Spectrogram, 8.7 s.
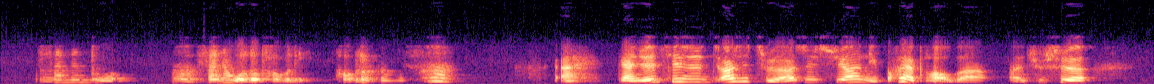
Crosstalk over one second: none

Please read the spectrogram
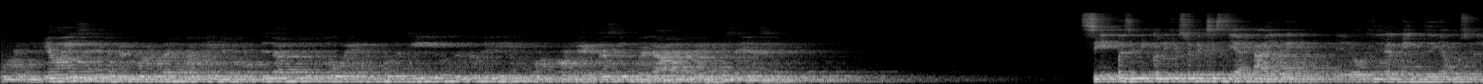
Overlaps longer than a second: none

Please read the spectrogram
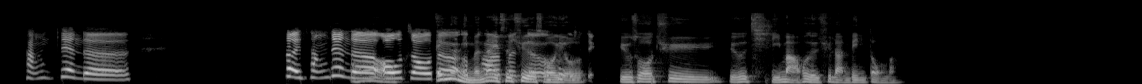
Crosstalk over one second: present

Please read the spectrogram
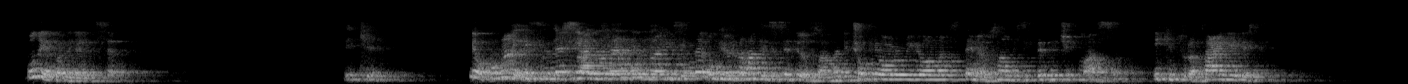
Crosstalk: present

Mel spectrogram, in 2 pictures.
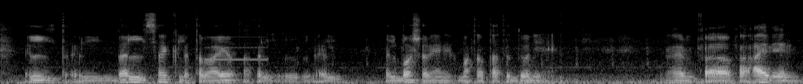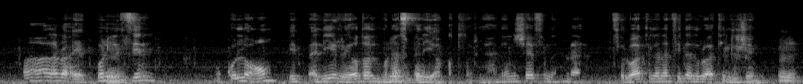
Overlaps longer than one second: none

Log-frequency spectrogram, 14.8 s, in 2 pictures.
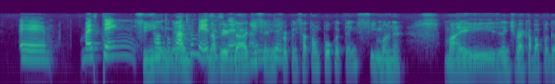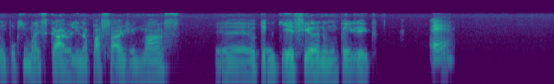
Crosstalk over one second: present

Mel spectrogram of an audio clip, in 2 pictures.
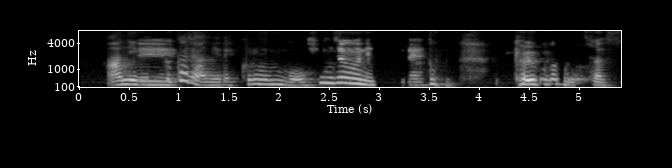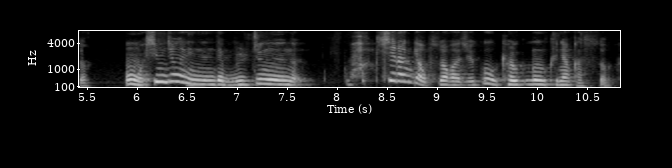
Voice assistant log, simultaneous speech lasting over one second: none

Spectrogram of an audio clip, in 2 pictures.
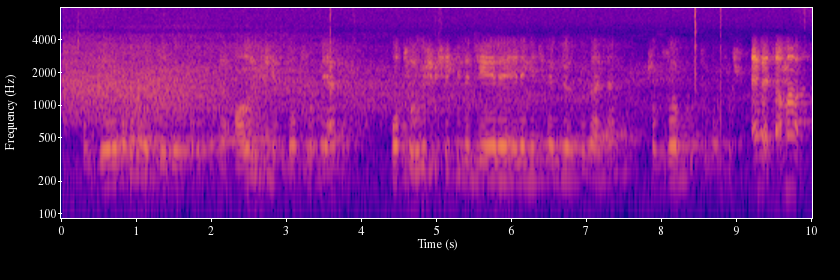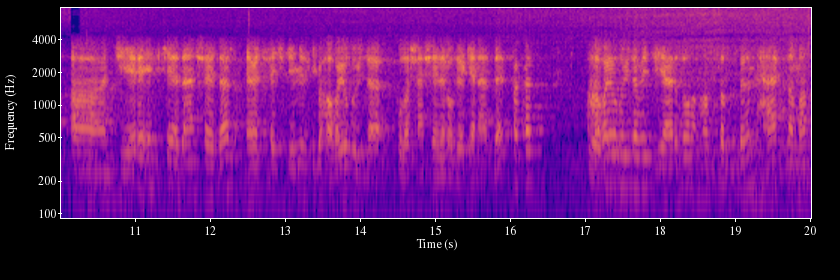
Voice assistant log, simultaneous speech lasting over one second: none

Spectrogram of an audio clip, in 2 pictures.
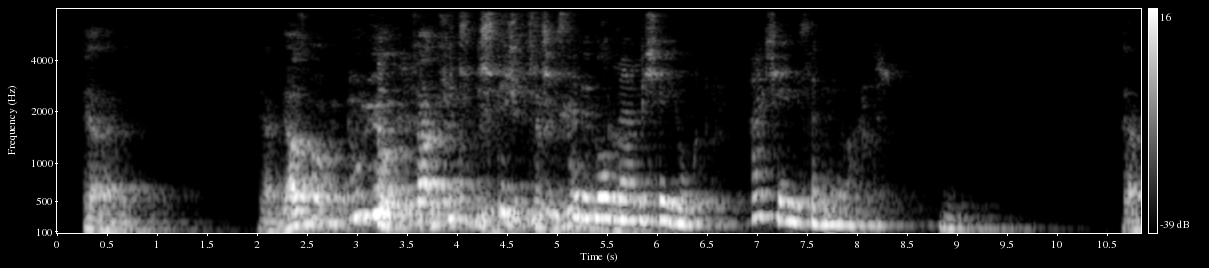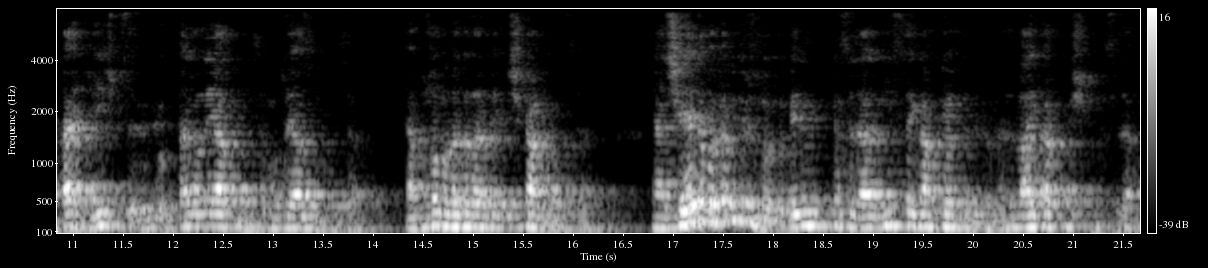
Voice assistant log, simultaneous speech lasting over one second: present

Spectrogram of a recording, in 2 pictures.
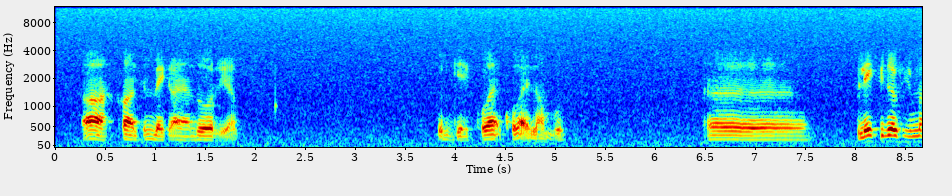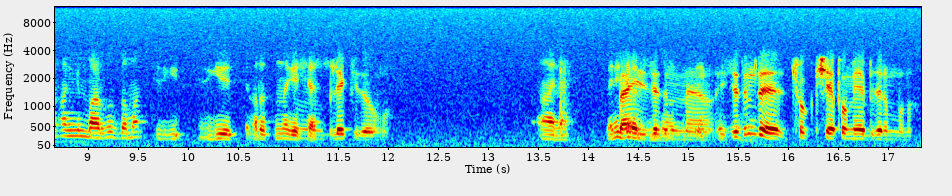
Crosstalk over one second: present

